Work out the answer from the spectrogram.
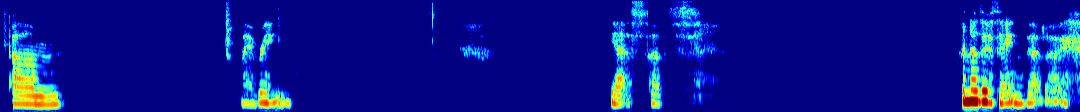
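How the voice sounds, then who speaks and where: A woman playing a gentle, romantic demon woman, soft-spoken and hesitant, answering questions in a semi-ASMR roleplay. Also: fairly high pitch, husky, full character voice. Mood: warm, playful. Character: gentle, romantic female demon reborn from a past life. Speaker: streamer answering viewer questions in character.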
